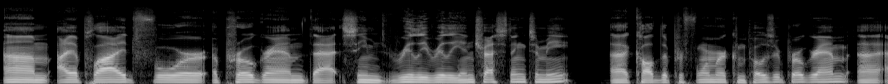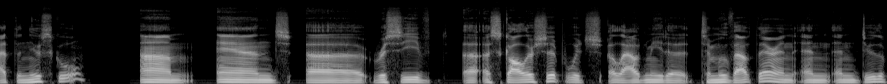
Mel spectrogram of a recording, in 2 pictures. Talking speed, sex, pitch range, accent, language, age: 150 wpm, male, 100-120 Hz, American, English, 20-39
